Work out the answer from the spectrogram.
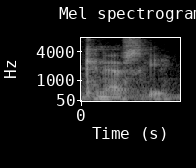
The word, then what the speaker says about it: Konevsky: many people cannot do because it's 3 syllables. I'm not talking about Soulcactus. I'm talking about my actual real last name, Konevsky.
